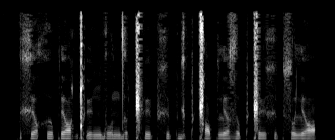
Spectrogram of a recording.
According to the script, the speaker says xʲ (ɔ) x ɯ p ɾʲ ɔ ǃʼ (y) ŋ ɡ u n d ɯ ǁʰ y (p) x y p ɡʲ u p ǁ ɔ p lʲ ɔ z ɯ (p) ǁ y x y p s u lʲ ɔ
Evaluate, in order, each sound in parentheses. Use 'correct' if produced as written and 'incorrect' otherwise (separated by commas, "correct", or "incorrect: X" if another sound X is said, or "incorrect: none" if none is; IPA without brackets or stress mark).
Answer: correct, correct, correct, correct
